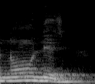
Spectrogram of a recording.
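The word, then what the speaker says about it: knowledge: चीजें नहीं पढ़नी है एक के को नहीं पढ़ना है एक डी को नहीं पढ़ना है ई को नहीं पढ़ना है तो इसे क्या हो जाएगा नॉलेज नॉलेज माने ज्ञान उसी प्रकार नी इसको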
